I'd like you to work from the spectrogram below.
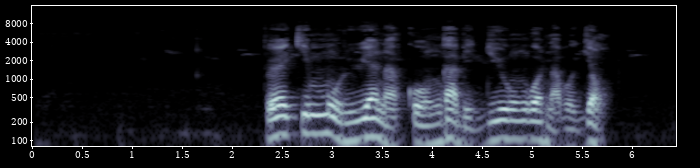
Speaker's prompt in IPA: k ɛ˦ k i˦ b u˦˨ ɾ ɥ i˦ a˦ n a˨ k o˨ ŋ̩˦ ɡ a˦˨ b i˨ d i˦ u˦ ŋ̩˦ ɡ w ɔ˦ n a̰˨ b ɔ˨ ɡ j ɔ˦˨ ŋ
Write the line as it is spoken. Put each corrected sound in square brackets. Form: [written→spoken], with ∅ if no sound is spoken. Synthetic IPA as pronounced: [k→p] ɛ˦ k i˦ [b→m] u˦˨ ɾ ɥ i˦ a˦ n a˨ k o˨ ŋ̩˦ ɡ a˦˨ b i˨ d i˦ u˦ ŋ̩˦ ɡ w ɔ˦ n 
